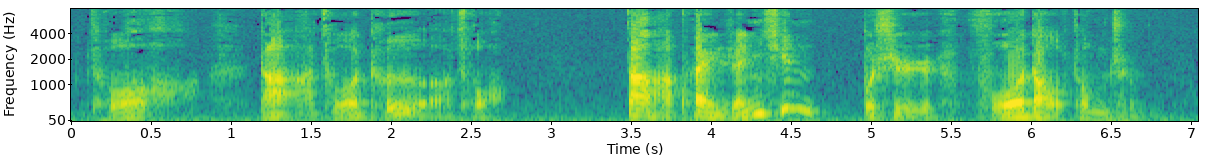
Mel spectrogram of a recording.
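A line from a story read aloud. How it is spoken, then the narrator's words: Serious, stern. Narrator (Chinese): 老道士笑容收敛，神情严肃地说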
